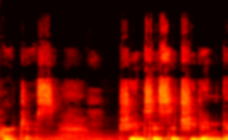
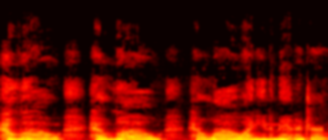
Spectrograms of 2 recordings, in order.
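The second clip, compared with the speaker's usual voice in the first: imitated, put-on screaming voice; 3 semitones higher than usual. Retelling a drive-through customer demanding a manager: imitating a customer screaming. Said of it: "the whole time the woman was screaming".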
